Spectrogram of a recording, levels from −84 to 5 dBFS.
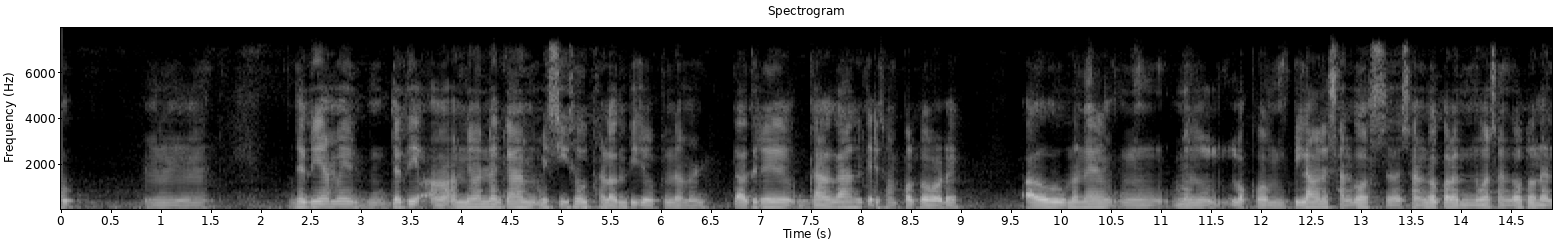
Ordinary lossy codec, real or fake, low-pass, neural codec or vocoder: Opus, 32 kbps; fake; 7.2 kHz; codec, 44.1 kHz, 3.4 kbps, Pupu-Codec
